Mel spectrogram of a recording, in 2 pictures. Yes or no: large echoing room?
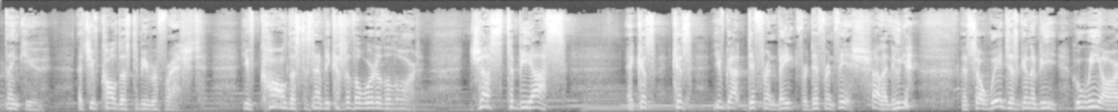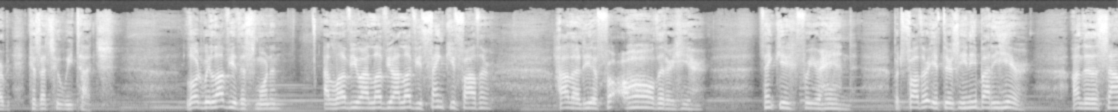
yes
